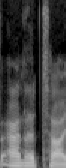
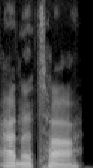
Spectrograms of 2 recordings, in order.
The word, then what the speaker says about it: anatta: sermon was actually on the the teaching of anatta. You got to be very careful actually when you pronounce the the Buddhist term for non-self, anatta.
